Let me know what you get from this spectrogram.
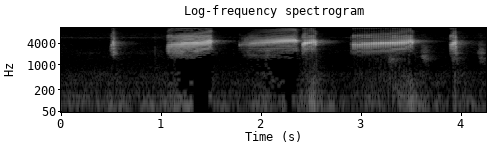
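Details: Dwarf tree frog, about 25 mm long, croaking loudly in captivity; high buzzy pulsed notes about half a second long, repeated roughly every second, mixed with short sharp clicks.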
